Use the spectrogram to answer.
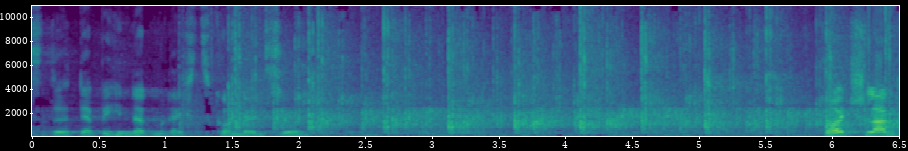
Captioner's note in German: Beifall AfD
